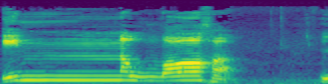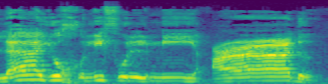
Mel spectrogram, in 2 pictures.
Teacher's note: نون مشدد ہے، غنہ ہوگا، اور لام کو پر کیجئے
